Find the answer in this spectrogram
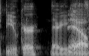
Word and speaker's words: Bucher: I don't know if many people are familiar with Rick Boucher or Boucher. I don't really know how it's Bucher. There you go. That's how you pronounce it.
